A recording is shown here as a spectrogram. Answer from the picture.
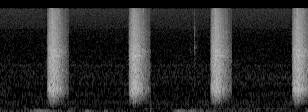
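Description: A single percussion sample from a trap beat playing solo in FL Studio: a short hissy hit, repeated three times about a second and a half apart, with a fourth starting at the end.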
